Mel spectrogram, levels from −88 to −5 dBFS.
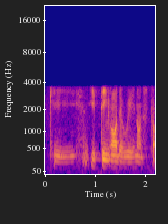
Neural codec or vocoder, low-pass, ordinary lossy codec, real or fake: none; 3.6 kHz; AAC, 32 kbps; real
